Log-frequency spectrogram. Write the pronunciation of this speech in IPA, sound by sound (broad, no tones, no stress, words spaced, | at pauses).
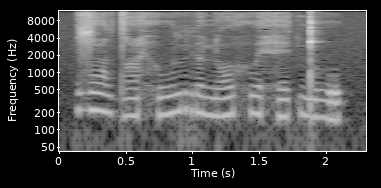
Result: zˤol dˤae̯hul rɵɲɔo̯ hue̯hek ŋ͡ǃu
